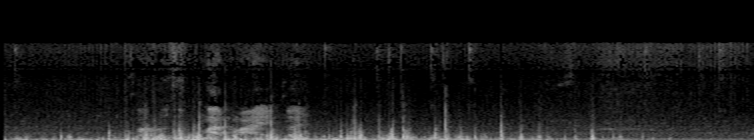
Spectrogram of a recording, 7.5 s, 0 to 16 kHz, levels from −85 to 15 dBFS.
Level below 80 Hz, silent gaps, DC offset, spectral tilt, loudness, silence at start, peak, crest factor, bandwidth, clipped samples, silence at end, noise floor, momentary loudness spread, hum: -28 dBFS; none; under 0.1%; -8.5 dB/octave; -21 LUFS; 0.05 s; -2 dBFS; 18 dB; 11.5 kHz; under 0.1%; 0.85 s; -47 dBFS; 15 LU; none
